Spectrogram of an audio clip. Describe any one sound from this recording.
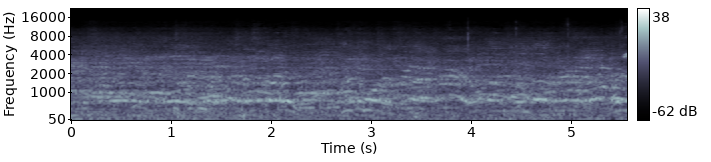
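A man coaches loudly from close by.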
